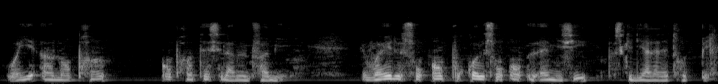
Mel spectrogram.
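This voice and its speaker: A man's voice: fairly low pitch, normal speed, a little mellow, husky, dull audio. A man teaching children a reading lesson, patiently spelling out sounds and letters.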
